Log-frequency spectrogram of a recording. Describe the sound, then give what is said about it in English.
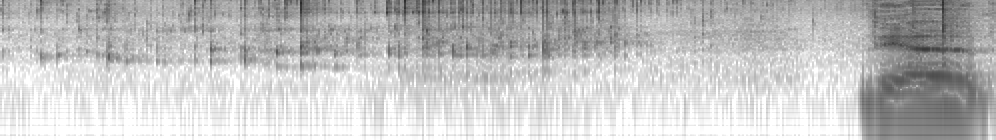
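Trickling liquid with small drips and splashes as coffee is poured into a cup, lasting a few seconds before a loud voice abruptly cuts in at the end. “I think I have, let me pour the rest of my, let me take a big sip.”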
